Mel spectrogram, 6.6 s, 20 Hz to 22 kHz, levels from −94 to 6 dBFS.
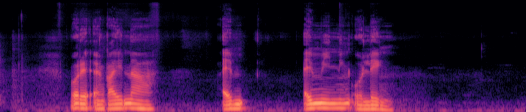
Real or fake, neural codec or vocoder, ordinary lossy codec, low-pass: real; none; none; 19.8 kHz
